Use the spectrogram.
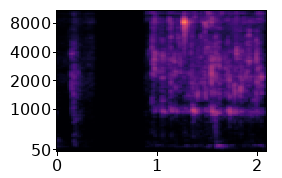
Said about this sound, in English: Gonna pour more of my drink.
